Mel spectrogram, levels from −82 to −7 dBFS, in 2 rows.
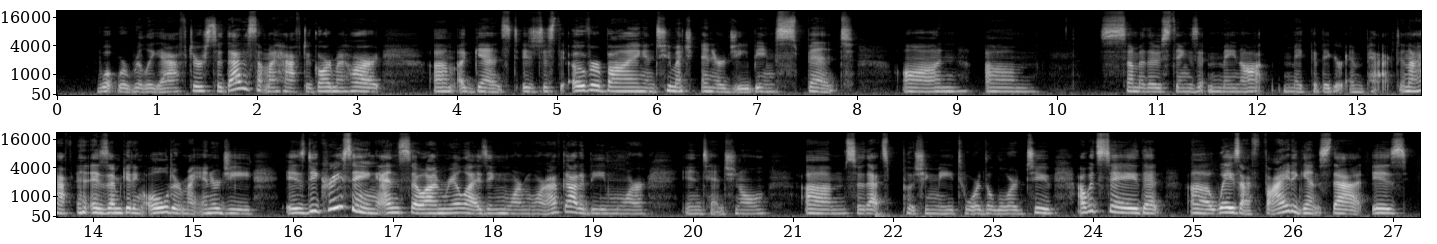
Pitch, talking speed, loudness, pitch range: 185 Hz, 185 wpm, -25 LUFS, 175-205 Hz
